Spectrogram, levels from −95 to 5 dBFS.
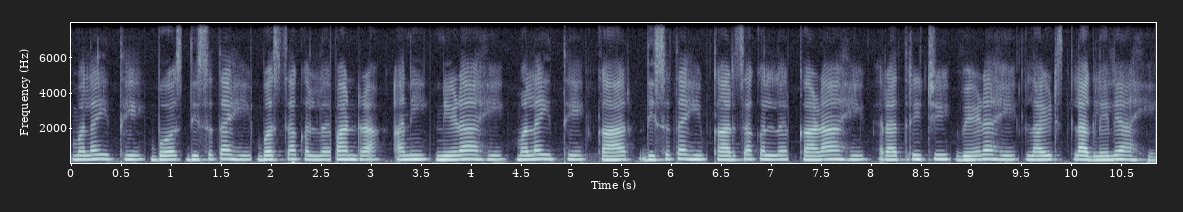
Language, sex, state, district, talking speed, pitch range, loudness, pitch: Marathi, female, Maharashtra, Dhule, 145 wpm, 225-240 Hz, -15 LUFS, 230 Hz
